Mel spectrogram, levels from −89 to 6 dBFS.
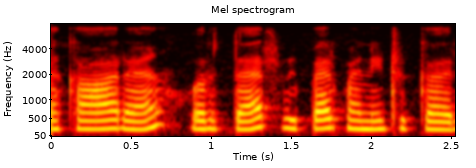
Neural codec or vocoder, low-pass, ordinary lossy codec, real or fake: none; 7.2 kHz; none; real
